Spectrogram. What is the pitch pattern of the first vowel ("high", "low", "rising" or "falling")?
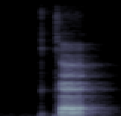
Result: low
